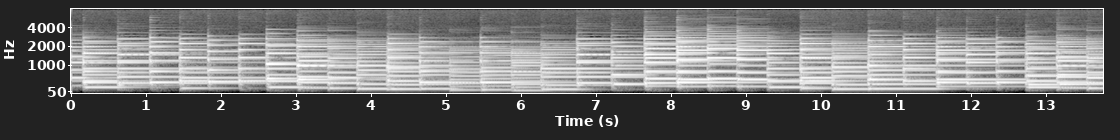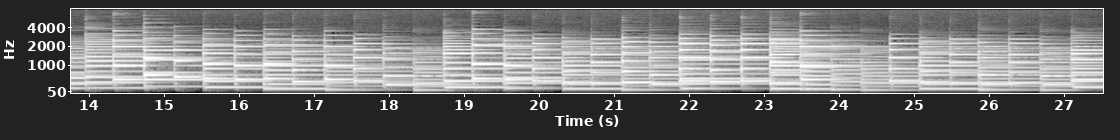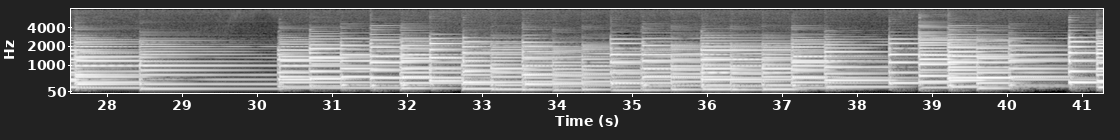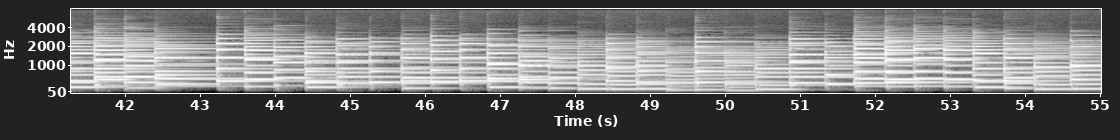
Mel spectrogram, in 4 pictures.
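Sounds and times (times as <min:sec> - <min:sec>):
solo piano music: 0:00.0 - 0:55.0.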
